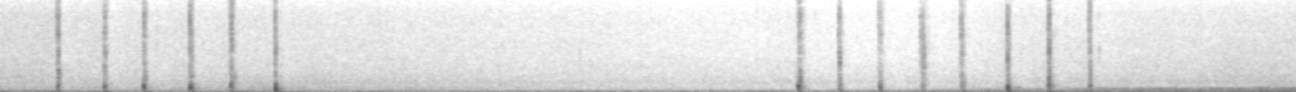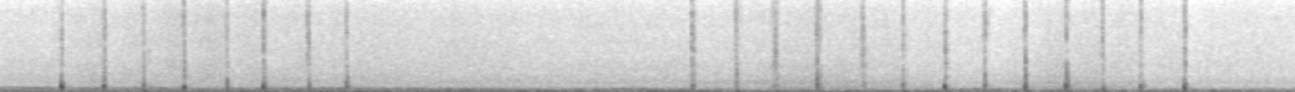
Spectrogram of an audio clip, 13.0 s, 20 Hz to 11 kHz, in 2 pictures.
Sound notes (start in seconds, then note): 0.1 footsteps; 3.9 footsteps; 8.4 wind howling; 9.9 footsteps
